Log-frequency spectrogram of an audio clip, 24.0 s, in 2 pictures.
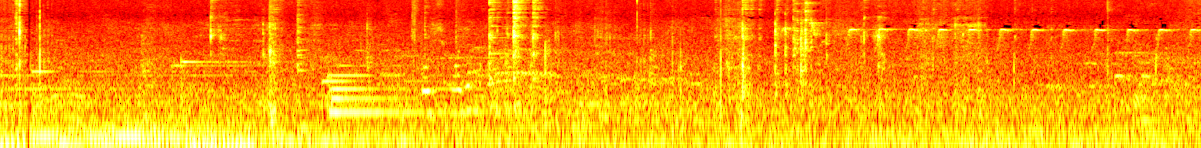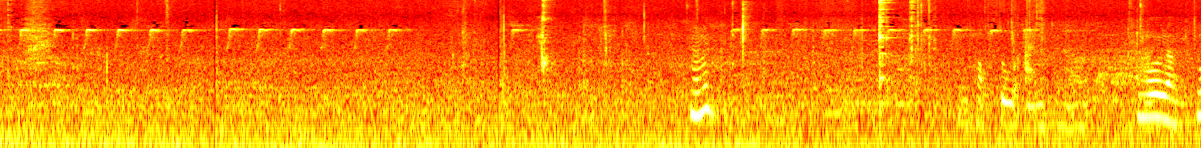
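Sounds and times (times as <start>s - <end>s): spoons clicking on plates: 4.6s - 5.6s, 20.7s - 21.4s.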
